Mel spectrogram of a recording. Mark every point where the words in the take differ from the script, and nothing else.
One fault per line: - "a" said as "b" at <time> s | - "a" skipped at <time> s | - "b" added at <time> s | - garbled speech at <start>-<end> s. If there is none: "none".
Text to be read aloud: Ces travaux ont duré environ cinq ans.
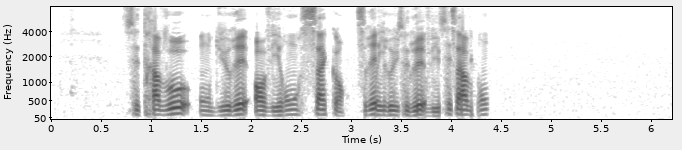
- garbled speech at 3.0-4.4 s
